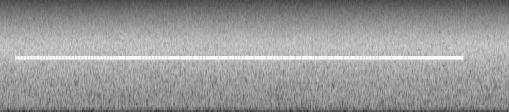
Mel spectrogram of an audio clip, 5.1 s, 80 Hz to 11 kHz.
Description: PSK31 (31.25 baud), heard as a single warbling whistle, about 1950 Hz, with radio static.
